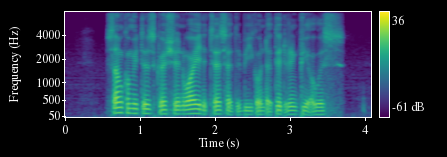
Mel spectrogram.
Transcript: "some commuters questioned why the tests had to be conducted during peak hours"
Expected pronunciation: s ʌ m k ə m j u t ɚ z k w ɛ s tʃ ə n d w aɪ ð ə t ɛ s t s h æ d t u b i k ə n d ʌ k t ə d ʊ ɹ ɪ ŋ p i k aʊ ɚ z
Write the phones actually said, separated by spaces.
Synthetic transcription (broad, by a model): s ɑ m k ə m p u t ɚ s k w ɛ s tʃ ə n w aɪ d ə t ɛ s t h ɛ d t u b i k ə n d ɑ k t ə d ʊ ɹ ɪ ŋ p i aʊ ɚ s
